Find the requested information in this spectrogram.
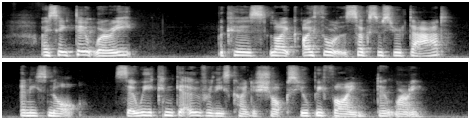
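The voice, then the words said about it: Light but convincing Somerset accent. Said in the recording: “What would you say in a Somerset accent? ... a light, kind of L-I-T-E, light version of the accent, but a very good one”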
